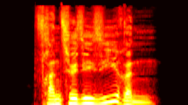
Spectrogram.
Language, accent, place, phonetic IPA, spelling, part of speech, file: German, Germany, Berlin, [fʁant͡søziˈziːʁən], französisieren, verb, De-französisieren.ogg
- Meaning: To Frenchify (frenchify), Gallicise (gallicise), Gallicize (gallicize)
